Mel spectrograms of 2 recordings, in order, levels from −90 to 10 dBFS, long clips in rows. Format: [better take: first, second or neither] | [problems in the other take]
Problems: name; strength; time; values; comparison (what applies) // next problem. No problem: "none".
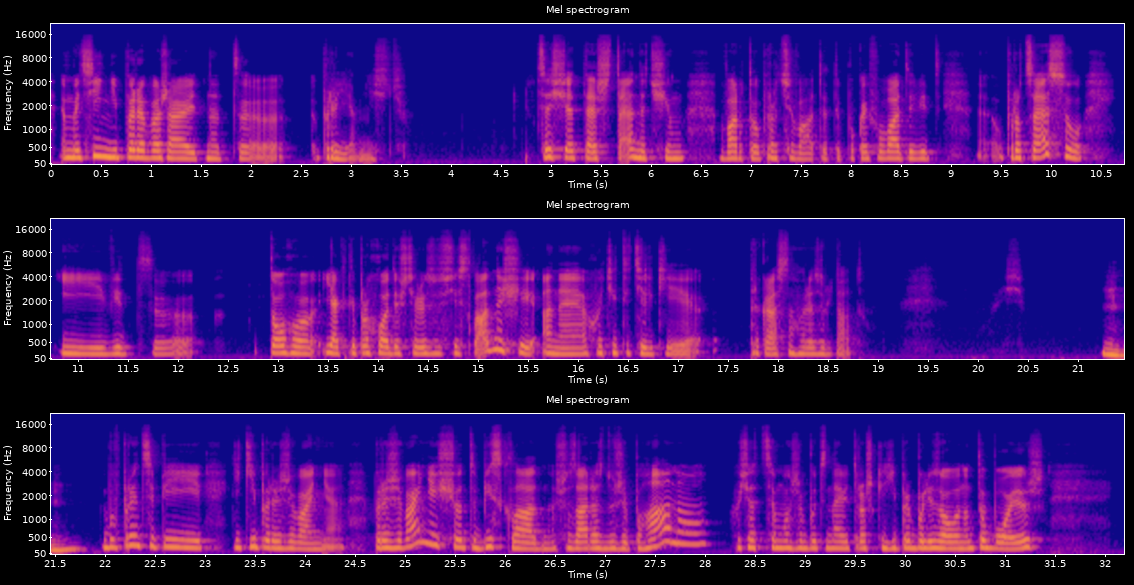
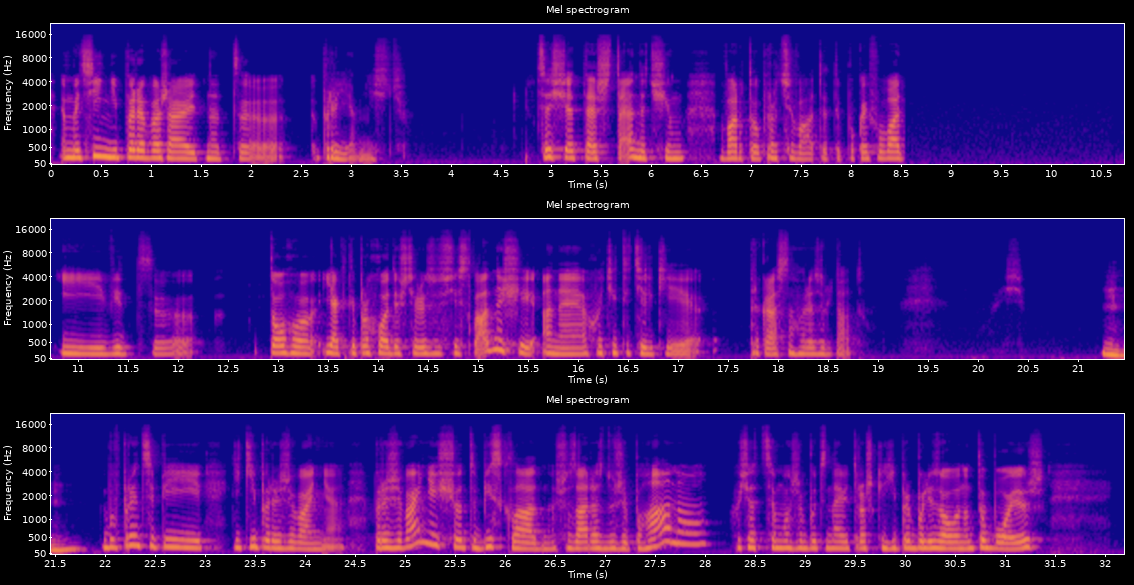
first | audio cutting out; at 8.5 s for 2 s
